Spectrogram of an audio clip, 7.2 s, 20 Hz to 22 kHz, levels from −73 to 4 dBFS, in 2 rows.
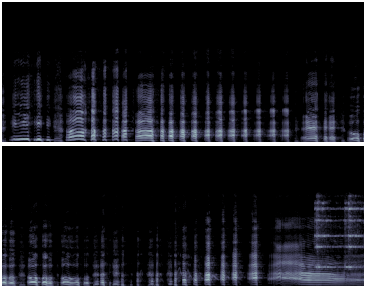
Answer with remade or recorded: recorded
